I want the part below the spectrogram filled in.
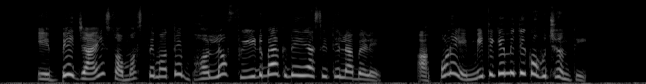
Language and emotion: Odia, surprised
